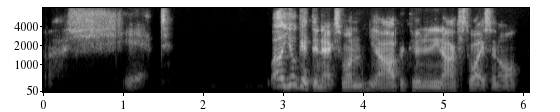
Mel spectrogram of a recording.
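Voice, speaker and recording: A man's voice: medium pitch, wildly swooping pitch, measured pace, sharp tone, exaggerated voice. A man acting an upbeat, earnest UFO-hunting sidekick who consoles and encourages, in a comedy table read. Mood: consoling, upbeat.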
